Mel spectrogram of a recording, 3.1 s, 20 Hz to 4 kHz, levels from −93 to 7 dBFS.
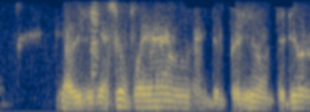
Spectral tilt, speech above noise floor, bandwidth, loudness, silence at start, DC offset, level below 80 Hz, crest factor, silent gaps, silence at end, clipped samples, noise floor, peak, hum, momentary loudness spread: -10.5 dB/octave; 27 dB; 4 kHz; -21 LUFS; 0.15 s; under 0.1%; -58 dBFS; 16 dB; none; 0 s; under 0.1%; -47 dBFS; -4 dBFS; none; 7 LU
